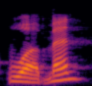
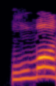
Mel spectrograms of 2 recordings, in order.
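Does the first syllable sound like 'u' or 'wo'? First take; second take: wo; u. First: The first syllable is a 'wo' sound. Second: The first syllable is a plain 'u' sound. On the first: The speaker calls it right. "워, 나라는 단어에 man이 붙어가지고 워먼" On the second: The speaker calls it wrong. "우먼 아니에요"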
